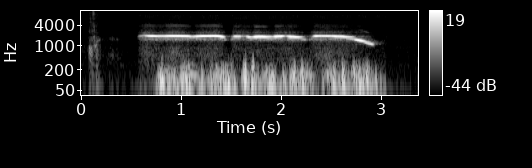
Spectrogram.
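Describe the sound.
A person whistles a bright, steady birdlike tone imitating three little birds singing, in three sustained phrases, the last gliding downward, over a soft rumbling, fluttering background noise.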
